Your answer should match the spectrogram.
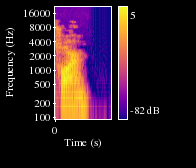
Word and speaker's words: coliform: So a coliform is, and I even have the correct pronunciation that I looked at, and this is how coliform. – That's how you say it.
